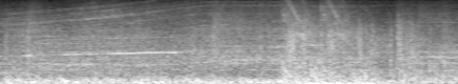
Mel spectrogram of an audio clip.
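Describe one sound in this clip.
A flying craft's engine roars and whooshes past overhead.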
